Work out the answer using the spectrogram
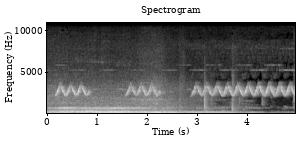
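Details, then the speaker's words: Honda CBR fitted with a plug-and-play smart key anti-theft alarm: a high warbling siren sweeps up and down in repeated bursts with brief pauses after the ignition is forced for about 5–10 seconds; alarm triggered by tampering. "akan tetap berbunyi seperti itu"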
